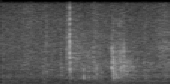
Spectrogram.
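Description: A few short, sharp clicks and a brief rustle over a steady low room hum.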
